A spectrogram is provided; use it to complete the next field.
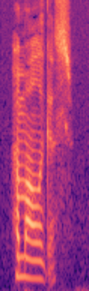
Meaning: Showing a degree of correspondence or similarity.: 1. In corresponding proportion 2. Corresponding to a similar structure in another life form with a common evolutionary origin
- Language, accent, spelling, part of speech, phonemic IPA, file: English, US, homologous, adjective, /həˈmɒləɡəs/, En-us-homologous.ogg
